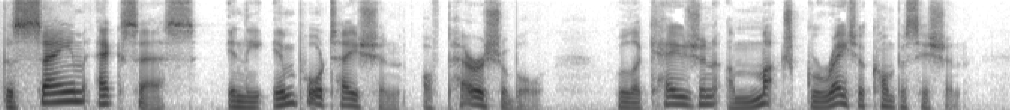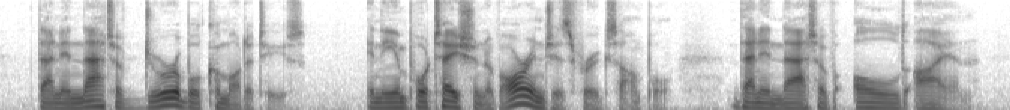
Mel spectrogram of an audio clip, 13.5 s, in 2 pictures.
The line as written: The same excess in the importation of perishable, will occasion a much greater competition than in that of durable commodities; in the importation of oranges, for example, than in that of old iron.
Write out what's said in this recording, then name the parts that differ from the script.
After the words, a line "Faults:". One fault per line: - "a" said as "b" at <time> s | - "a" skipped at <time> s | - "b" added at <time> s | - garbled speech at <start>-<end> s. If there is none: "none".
The same excess in the importation of perishable, will occasion a much greater composition than in that of durable commodities; in the importation of oranges, for example, than in that of old iron.
Faults:
- "competition" said as "composition" at 5.8 s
